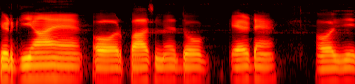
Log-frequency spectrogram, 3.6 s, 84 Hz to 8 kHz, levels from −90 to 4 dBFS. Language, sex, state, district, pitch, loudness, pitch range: Hindi, male, Uttar Pradesh, Varanasi, 110 Hz, -34 LUFS, 105-115 Hz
